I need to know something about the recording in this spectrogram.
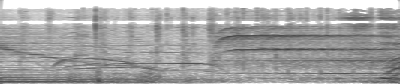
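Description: A live rock band's song ends, its last chord dying away under a falling sweep in the first second, and the audience cheers and whoops. A steady high tone holds through the second half, and the band kicks back in right at the end.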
